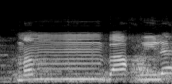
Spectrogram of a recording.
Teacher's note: نون ساکن تنوین کے بعد حرف با آئے تو نون کو میم سے بدل کر غنہ کے ساتھ پڑھتے ہیں. قرآن پاک میں اس مقام پر ایک چھوٹا سا میم بھی لکھا جاتا ہے. · میم میں سے بدل دیں گے اور چھوٹا میم بھی وہاں پر لکھ دیں. اب ہم نون کو نہیں پڑھیں گے بلکہ کس کو پڑھیں گے؟ میم کو پڑھیں گے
